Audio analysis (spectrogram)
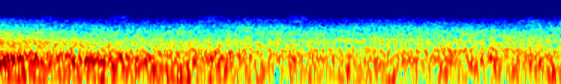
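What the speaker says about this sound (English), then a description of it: "As this United is taking off" A United Airbus airliner taking off at one of the world's busiest airports, heard as a steady, loud low-frequency jet roar with broadband rumble that holds evenly throughout, with no breaks or voices.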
